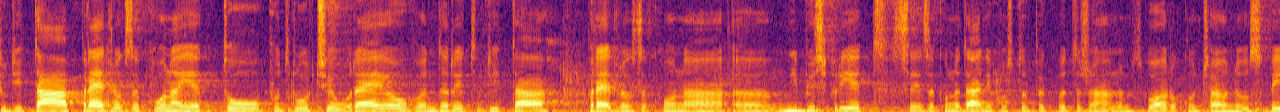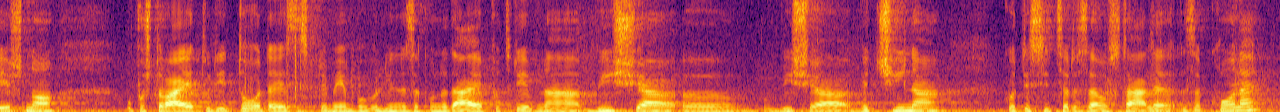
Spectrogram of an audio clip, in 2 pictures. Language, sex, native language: Slovenian, female, Slovenian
